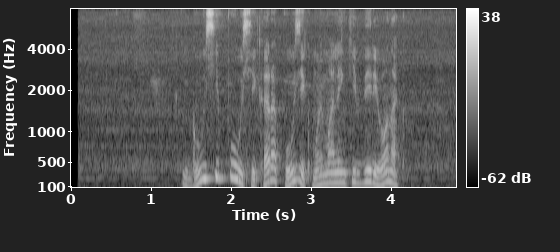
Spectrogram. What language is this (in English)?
Russian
